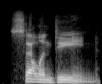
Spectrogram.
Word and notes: celandine: American English

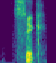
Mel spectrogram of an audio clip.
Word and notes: sic: British English

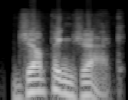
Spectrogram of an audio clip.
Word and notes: jumping jack: American English

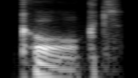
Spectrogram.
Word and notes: corked: British English

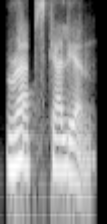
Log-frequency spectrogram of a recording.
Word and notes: Rapscallion: Indian

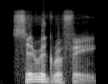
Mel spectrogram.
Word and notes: serigraphy: British English

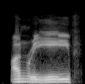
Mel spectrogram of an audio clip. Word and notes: unreeve: American English

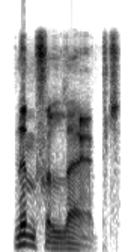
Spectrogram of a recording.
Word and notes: nympholept: British English

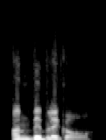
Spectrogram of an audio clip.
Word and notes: unbiblical: British English

